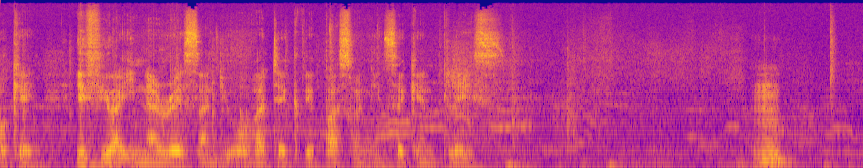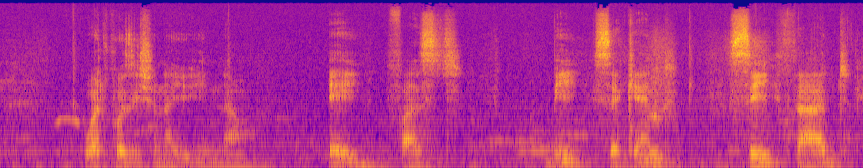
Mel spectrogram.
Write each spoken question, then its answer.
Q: what position are you in now?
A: The answer is second place to it.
